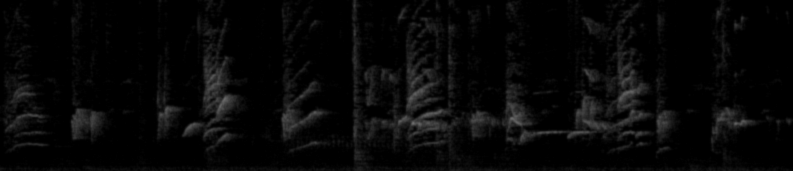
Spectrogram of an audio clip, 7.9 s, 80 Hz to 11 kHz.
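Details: Canary nestlings fed in an aviary during the 2021 breeding season: a steady series of sharp, high cheeping bursts, roughly ten over eight seconds, each a quick cluster of downward-sweeping squeaks separated by short silences.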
